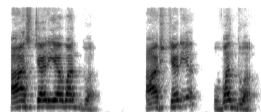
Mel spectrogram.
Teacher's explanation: व के बाद जो द और व द्व है उस पर हमको आघात देना है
